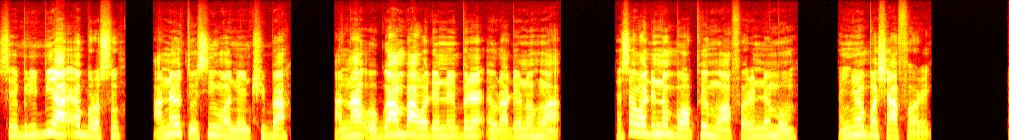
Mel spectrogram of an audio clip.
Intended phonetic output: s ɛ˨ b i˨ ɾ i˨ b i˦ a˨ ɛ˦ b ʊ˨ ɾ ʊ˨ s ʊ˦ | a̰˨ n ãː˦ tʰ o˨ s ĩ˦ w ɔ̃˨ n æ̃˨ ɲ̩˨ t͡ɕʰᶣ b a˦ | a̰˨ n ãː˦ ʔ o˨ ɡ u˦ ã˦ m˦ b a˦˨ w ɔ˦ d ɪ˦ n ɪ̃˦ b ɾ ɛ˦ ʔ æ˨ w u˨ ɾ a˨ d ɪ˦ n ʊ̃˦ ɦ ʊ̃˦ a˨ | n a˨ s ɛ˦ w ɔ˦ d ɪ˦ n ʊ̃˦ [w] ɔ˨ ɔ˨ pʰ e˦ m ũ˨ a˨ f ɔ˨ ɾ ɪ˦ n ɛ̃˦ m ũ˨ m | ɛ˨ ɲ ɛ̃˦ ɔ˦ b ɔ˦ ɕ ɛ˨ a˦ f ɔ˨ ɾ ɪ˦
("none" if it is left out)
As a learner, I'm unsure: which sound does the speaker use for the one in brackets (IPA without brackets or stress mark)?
b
